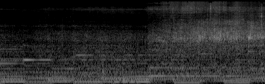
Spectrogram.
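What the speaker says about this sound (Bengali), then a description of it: "আস্ত কিছু গরম মশলা আমি এর মধ্যে দিয়ে দিচ্ছি।" Whole garam masala spices sizzle in hot oil for a Kabsa biryani, a steady close frying crackle that swells louder partway through, with no talking.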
